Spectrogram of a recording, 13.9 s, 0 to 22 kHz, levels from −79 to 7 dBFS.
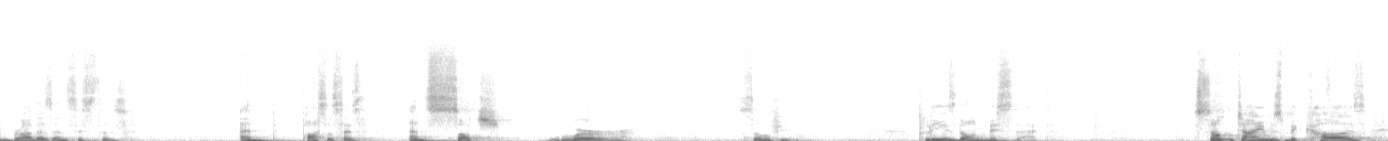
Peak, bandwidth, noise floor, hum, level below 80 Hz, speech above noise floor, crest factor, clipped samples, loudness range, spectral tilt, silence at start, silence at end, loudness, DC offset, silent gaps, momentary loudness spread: -22 dBFS; 15.5 kHz; -68 dBFS; none; -74 dBFS; 30 dB; 18 dB; under 0.1%; 4 LU; -6.5 dB/octave; 0 s; 0 s; -38 LUFS; under 0.1%; none; 17 LU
